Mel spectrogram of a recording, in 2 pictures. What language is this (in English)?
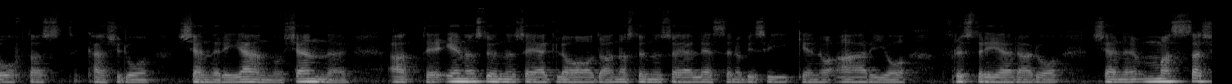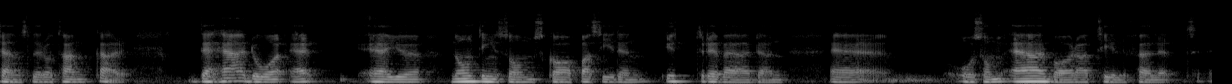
Swedish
